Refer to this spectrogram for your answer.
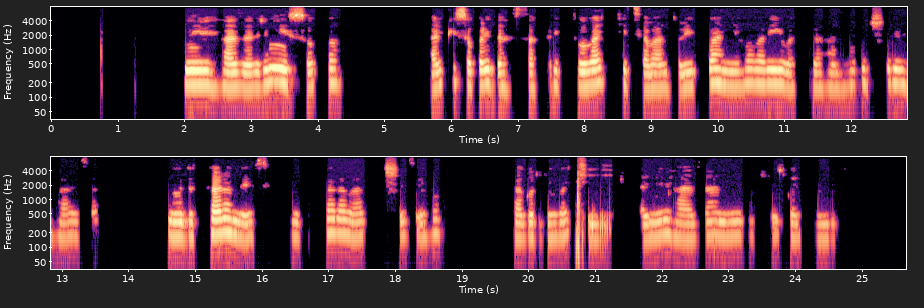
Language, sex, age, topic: Kinyarwanda, female, 36-49, finance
